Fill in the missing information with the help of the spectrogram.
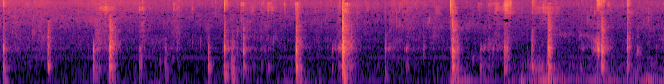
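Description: Wooden spatula stirring and scraping thick masala with boiled eggs around a frying pan: irregular scrapes and knocks against the pan, over a faint sizzle.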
